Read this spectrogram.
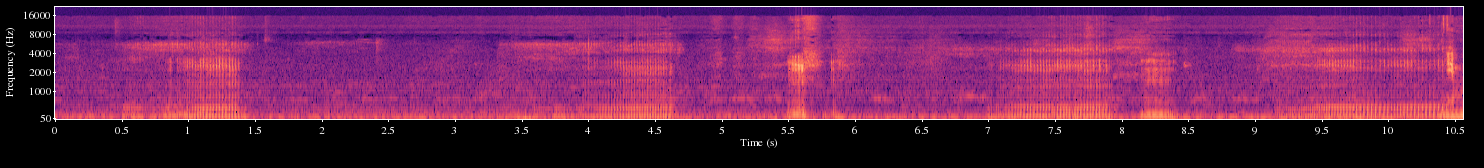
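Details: French Bulldog snoring loudly while not yet fully asleep.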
